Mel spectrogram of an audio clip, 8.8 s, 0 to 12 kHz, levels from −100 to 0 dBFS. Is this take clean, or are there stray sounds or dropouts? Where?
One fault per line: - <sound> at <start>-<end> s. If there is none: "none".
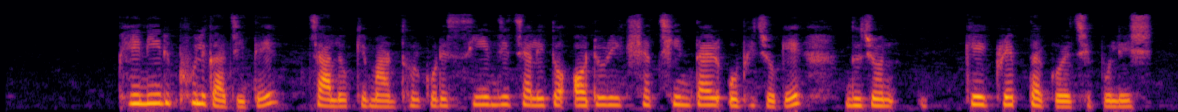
none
